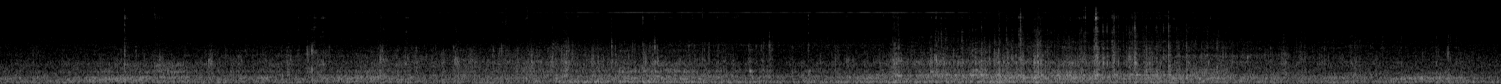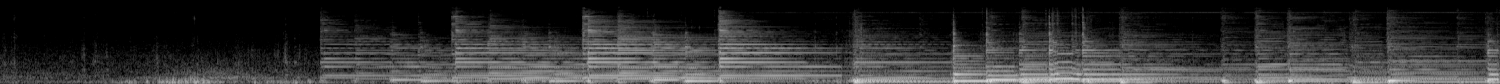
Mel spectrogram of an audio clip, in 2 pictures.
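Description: A G-scale LGB locomotive pulling three coaches on garden-railway track, with only a faint steady running sound. A little over halfway through, much louder strummed acoustic guitar music comes in.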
